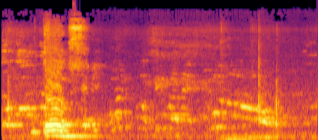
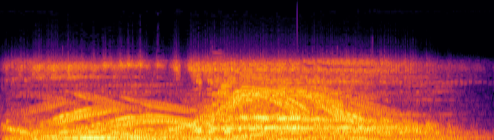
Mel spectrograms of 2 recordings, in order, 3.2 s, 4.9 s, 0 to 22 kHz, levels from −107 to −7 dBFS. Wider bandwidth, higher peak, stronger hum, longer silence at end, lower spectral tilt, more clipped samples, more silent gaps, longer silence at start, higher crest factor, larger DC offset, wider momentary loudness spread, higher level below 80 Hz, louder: first, 17 kHz vs 4.6 kHz; about the same, 0 dBFS vs 0 dBFS; neither; second, 0 s vs 0.15 s; second, -4 dB/octave vs -10.5 dB/octave; neither; neither; about the same, 0.05 s vs 0 s; about the same, 14 dB vs 16 dB; neither; first, 19 LU vs 12 LU; second, -36 dBFS vs -26 dBFS; first, -13 LUFS vs -16 LUFS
